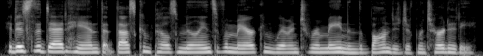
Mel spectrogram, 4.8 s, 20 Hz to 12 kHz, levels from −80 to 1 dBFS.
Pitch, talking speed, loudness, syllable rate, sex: 195 Hz, 235 wpm, -20 LUFS, 6.6 syllables/s, female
